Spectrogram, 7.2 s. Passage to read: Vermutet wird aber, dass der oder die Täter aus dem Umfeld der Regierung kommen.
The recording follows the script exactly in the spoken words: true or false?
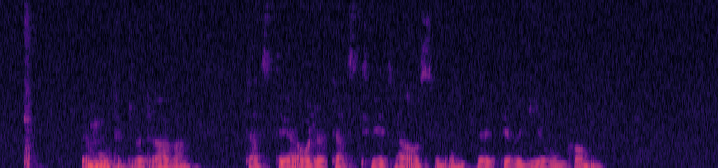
false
